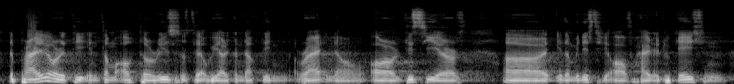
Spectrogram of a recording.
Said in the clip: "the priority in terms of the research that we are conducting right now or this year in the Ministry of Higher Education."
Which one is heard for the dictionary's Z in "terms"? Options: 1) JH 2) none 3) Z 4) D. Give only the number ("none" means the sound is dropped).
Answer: 2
